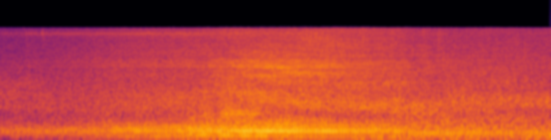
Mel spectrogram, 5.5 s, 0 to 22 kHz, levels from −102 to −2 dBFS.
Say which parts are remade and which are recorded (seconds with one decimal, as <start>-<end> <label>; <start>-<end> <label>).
0.0-1.8 recorded; 1.8-2.9 remade; 2.9-5.5 recorded

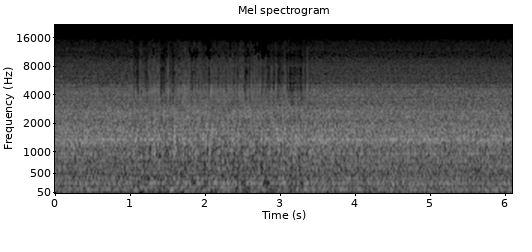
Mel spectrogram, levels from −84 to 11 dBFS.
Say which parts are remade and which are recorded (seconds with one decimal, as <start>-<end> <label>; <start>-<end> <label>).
0.0-1.0 recorded; 1.0-3.4 remade; 3.4-6.1 recorded

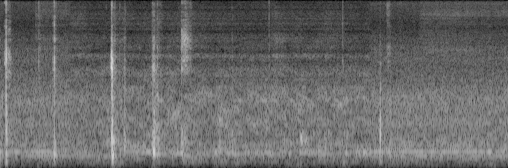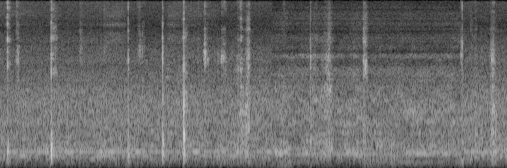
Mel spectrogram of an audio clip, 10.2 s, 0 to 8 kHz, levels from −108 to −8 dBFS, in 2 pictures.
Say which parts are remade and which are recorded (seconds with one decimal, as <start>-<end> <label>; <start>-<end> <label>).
0.0-0.7 recorded; 0.7-3.7 remade; 3.7-7.8 recorded; 7.8-9.7 remade; 9.7-10.2 recorded

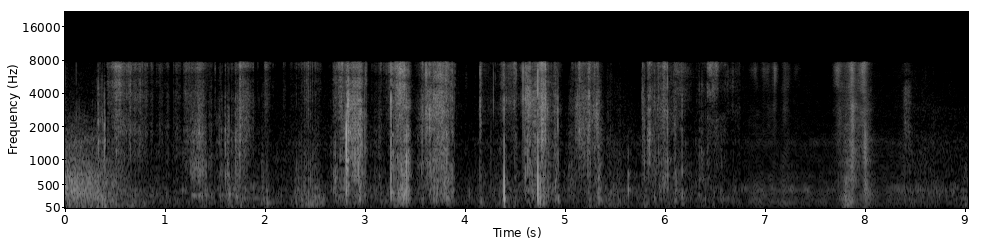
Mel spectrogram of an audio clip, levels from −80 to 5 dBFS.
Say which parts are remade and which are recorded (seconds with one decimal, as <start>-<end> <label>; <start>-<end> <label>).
0.0-6.8 recorded; 6.8-8.4 remade; 8.4-9.0 recorded

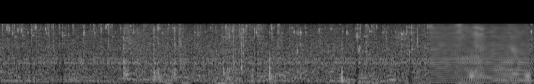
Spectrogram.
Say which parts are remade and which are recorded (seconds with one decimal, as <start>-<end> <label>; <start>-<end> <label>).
0.0-4.3 recorded; 4.3-5.3 remade

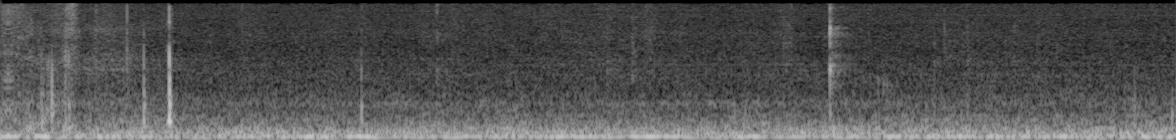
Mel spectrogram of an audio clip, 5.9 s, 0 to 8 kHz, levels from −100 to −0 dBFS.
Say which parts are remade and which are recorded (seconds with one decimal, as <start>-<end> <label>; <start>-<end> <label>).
0.0-0.5 remade; 0.5-1.7 recorded; 1.7-2.4 remade; 2.4-3.0 recorded; 3.0-4.4 remade; 4.4-5.9 recorded

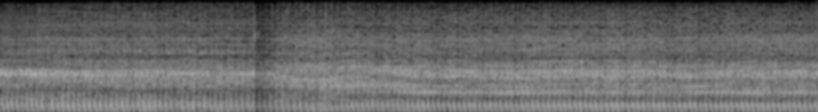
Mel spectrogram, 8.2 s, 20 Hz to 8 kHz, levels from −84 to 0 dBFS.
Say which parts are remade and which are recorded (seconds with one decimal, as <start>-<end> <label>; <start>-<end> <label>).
0.0-2.3 remade; 2.3-8.2 recorded

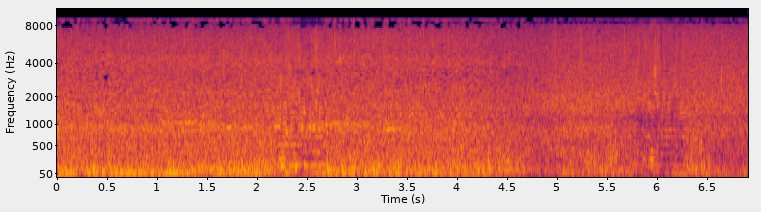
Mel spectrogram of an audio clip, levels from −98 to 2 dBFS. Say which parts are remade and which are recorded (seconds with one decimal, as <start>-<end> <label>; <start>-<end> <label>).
0.0-2.2 recorded; 2.2-2.7 remade; 2.7-5.8 recorded; 5.8-6.3 remade; 6.3-6.9 recorded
